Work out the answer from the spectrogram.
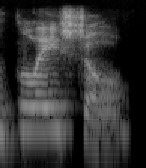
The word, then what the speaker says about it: glacial: So in the word glaciers right here, this is pronounced like a sh. So it's glaciers, glaciers. And this is glacial. So glistening glaciers gracefully glide through the grand glacial gorge. So it's a sh sound right here.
